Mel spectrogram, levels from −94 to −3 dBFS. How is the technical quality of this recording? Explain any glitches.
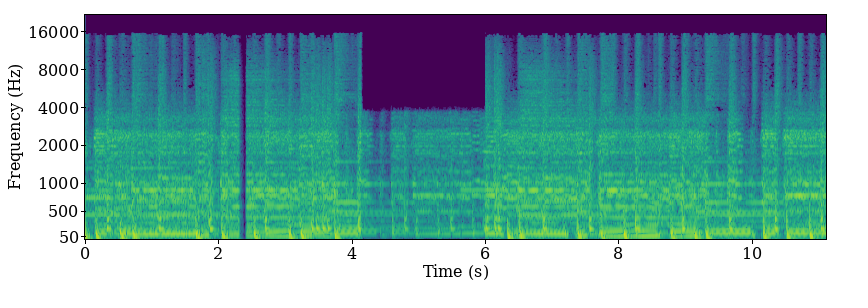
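The quality is impaired by two glitches.

From 0.41 to 2.43 s there are repeated stalls (stutter). Packets arrived late, so the playback buffer kept running dry. Nineteen short stalls, the longest 110 ms, were bridged by stretching the last sound. They fill about 15% of that span. Nothing is lost, but the audio drags and hiccups.

From 4.14 to 6.0 s the sound turns dull and boxy. The band narrows. The level falls by about 10 dB, and a faint new noise floor appears. There is no gap at the change. The likely cause is an input switched to a poorer device.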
